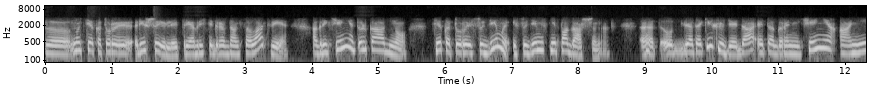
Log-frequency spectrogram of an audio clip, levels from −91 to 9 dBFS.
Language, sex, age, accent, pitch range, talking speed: Russian, female, 40-59, native, 175-225 Hz, 125 wpm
